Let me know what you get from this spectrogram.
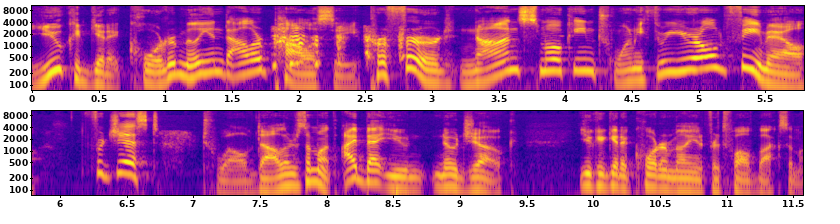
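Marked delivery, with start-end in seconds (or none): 0.0-8.1 ad-style announcer voice, much higher, much slower. Talking life insurance prices, sounding like a commercial: commercial announcer voice. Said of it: "I'm going to sound like a commercial".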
